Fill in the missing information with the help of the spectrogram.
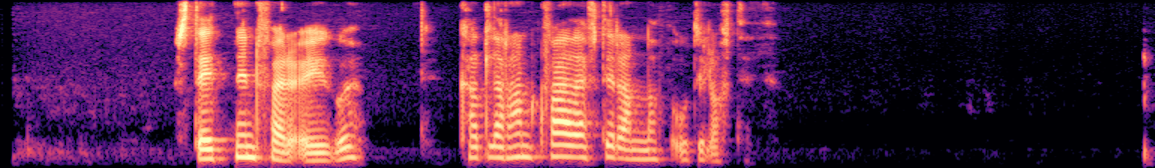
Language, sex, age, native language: Icelandic, female, 40-49, Icelandic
